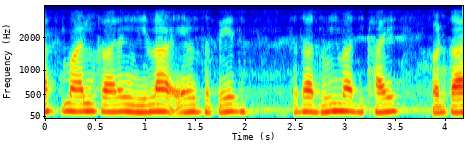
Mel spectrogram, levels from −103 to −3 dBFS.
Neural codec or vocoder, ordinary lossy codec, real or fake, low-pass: codec, 16 kHz, 4 kbps, FunCodec, trained on Chinese and English, 50 frames a second; none; fake; 3.6 kHz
